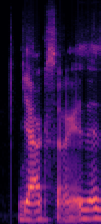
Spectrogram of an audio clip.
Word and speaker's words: Yogg-Saron: Yogg-Saron.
